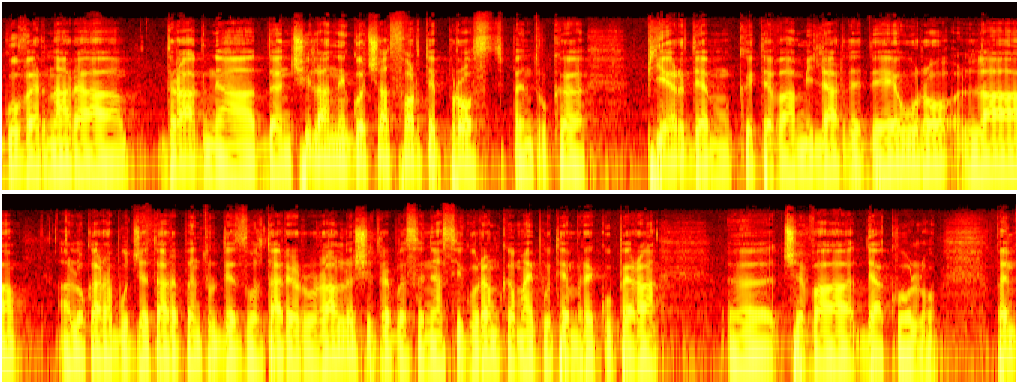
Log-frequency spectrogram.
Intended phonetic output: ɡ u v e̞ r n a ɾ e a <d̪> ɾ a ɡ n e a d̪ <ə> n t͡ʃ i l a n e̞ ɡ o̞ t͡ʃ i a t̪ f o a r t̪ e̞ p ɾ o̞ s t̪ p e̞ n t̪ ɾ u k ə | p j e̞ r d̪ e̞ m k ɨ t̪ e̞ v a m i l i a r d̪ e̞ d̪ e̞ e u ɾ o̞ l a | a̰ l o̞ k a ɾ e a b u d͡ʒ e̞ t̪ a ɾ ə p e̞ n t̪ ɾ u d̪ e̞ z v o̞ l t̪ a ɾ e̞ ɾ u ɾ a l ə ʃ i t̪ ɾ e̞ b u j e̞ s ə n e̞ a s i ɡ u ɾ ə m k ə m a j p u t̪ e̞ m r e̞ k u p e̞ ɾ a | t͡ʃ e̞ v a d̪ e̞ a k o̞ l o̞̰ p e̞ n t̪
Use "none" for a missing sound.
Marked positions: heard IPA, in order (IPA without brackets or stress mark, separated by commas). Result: d̪, ə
